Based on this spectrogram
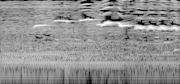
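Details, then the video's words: Oriental magpie-robin provoking song played to bring out another magpie-robin's fighting spirit. Long, clear whistled notes hold steady or rise slightly, ending in a short series of repeated whistles over a low hum. "Pancingan Kacer Gacor Ngeplong Bongkar Isian"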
